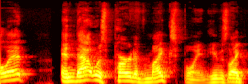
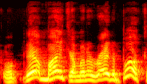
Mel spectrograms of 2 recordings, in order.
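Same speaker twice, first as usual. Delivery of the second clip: breezy brush-off; 7 semitones higher than usual. Retold or imitated. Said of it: "And I'm like".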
